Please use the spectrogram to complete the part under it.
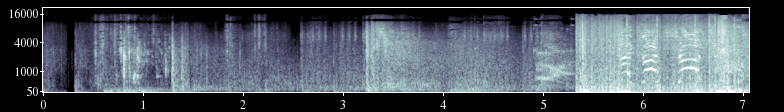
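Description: Gunfire in Call of Duty multiplayer: scattered single shots and short bursts, then a loud sustained stretch of rapid automatic fire near the end, with a voice speaking over part of it.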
